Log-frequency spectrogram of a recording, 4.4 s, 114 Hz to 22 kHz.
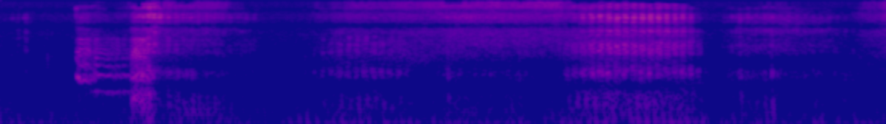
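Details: Sleeping ginger tabby domestic cat, a male born October 2019 and adopted from a rescue shelter, purring and snoring loudly indoors: a brief whiny squeak, then a steady low rumbling purr.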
